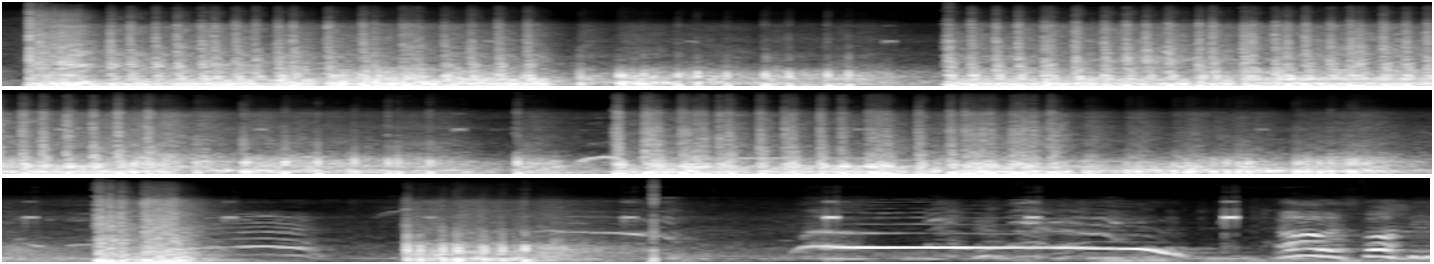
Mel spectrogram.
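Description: Bonfire Night fireworks barrage, a long rapid crackling volley of loud bangs like gunfire, followed by whistling and screaming rockets with gliding tones, close and dominating with brief gaps between bursts.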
